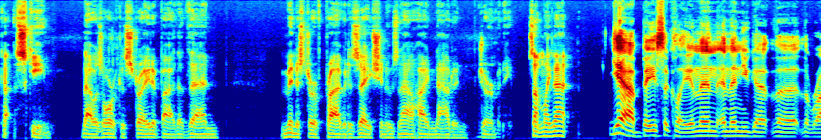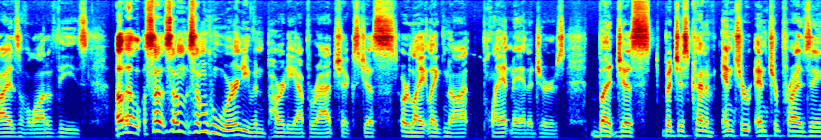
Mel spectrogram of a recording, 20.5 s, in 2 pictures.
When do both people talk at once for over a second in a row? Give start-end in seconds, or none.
none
